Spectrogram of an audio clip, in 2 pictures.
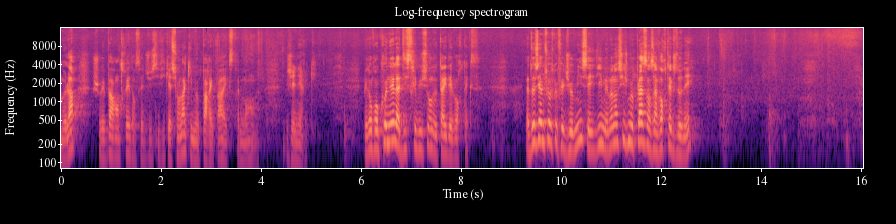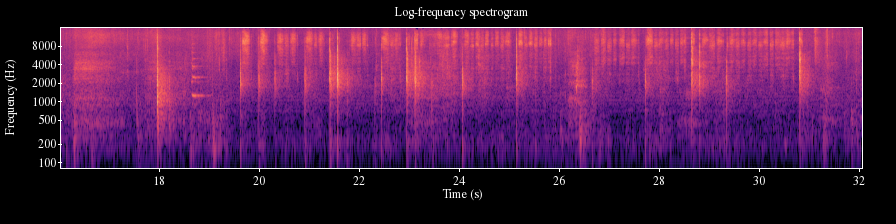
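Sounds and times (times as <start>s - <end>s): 
speech: 0.0s - 8.4s, 9.3s - 12.8s
writing on a board during a physics lecture: 19.2s - 31.1s.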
